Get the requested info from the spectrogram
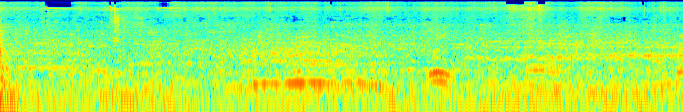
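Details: Giant cattle being unloaded from a truck: a drawn-out, mid-pitched moo of about a second, followed by a short rising bleat-like call, with people talking and crowd noise throughout.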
